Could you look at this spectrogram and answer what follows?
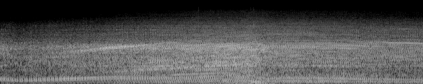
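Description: A Ducati Panigale V4S superbike engine revs up and holds high, its pitch climbing and wavering in a loud, close, sustained roar with no talking.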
